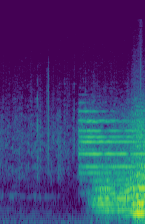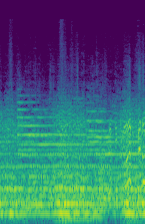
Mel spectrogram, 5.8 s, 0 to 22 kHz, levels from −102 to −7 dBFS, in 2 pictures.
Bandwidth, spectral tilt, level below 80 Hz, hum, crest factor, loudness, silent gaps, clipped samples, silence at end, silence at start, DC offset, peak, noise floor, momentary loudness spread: 5.4 kHz; -9 dB/octave; -46 dBFS; none; 18 dB; -21 LUFS; none; under 0.1%; 0 s; 1.55 s; under 0.1%; -4 dBFS; -63 dBFS; 12 LU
